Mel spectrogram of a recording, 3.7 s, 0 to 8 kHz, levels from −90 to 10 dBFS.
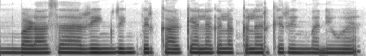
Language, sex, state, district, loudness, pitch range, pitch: Hindi, female, Haryana, Rohtak, -12 LUFS, 200-210 Hz, 205 Hz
